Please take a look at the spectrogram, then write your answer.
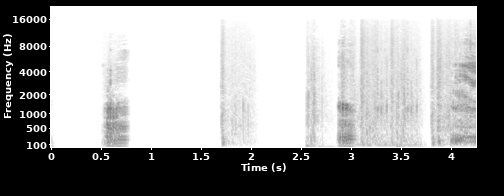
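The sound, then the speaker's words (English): A pig grunts and oinks in a series of short, snorting bursts, spaced irregularly at first and then coming in quicker succession, fairly loud with no talking. “These pigs are dry. All these pigs are dry.”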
